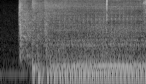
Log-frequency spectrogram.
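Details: Harley Road King police motorcycle with a new battery, in neutral, fuel pump heard; it needs kickstand up and clutch in to start. Silence, then a brief crank catches fast into a lumpy, even idle of about four beats a second: a healthy start.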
